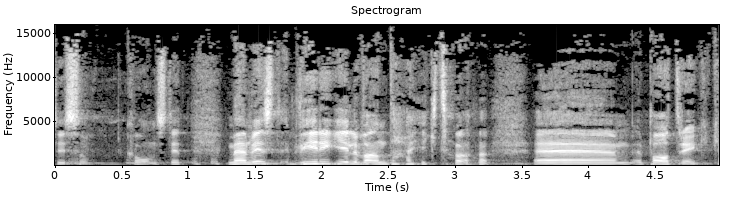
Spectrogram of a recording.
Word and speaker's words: Virgil: Uttala hans förnamn, är det, vi, det, var, det var Virgil? Rätt vanligt, det är ett Virgil.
